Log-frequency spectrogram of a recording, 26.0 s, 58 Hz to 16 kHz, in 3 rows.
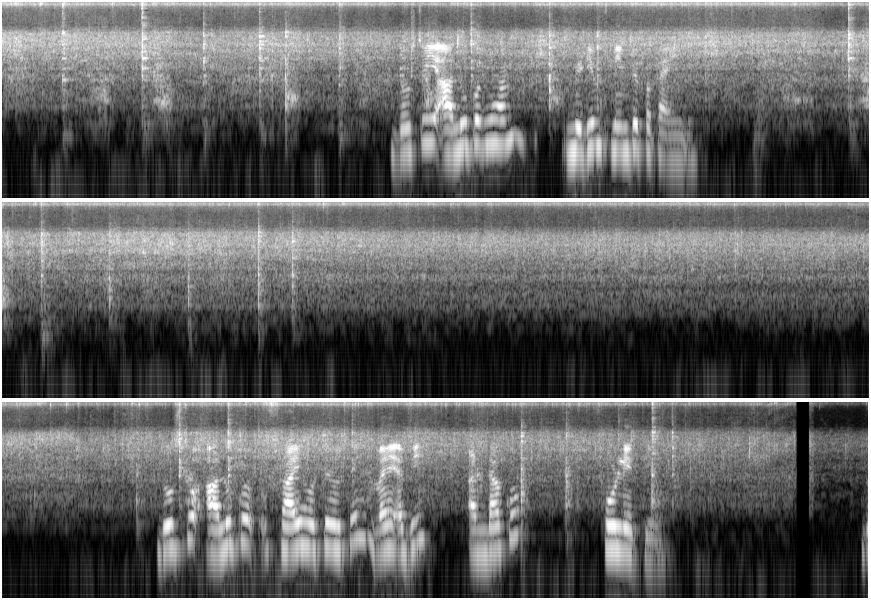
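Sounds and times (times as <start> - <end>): potatoes sizzling in oil: 0.0 - 26.0
spatula scraping a pan: 0.1 - 6.1, 7.0 - 11.8.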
